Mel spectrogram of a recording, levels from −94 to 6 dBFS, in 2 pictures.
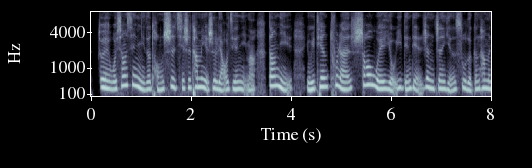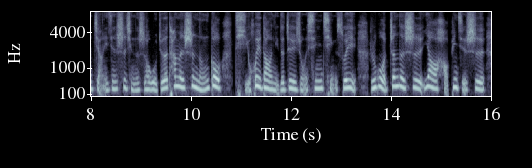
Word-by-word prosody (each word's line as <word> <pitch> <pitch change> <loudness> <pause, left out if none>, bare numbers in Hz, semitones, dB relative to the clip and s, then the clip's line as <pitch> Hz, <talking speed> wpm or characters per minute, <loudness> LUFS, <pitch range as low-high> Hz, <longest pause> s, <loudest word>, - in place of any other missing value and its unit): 对， 265 -3 +4
我 220 0 0
相 320 +8 +1
信 335 -4 +2
你 225 - +1
的 220 +2 -1
同 210 -1 -4
事， 265 +5 +2
其 250 0 -2
实 260 +2 0
他 280 - +1
们 280 0 +3
也 240 -5 +1
是 245 +4 +2
了 215 -1 0
解 225 0 -1
你 225 -2 -1
嘛， - - -5 0.2
当 320 0 +3
你 250 -2 +1 0.3
有 205 -2 +2
一 220 - +3
天 290 +4 +2
突 330 +4 -2
然 225 -5 +1
稍 345 +6 +1
微 235 -9 +3
有 205 -4 0
一 260 +1 -2
点 230 0 -1
点 235 -6 -3
认 265 -4 +1
真 230 -1 0
严 200 -1 -2
肃 240 +3 -2
地 200 -3 0
跟 225 +5 -3
他 245 +1 -2
们 240 -2 0
讲 225 0 -5
一 - - -7
件 220 +3 -5
事 230 +3 -3
情 215 -5 -5
的 195 - -5
时 205 +1 -5
候， 215 - -1
我 210 -1 0
觉 210 +5 -3
得 245 - +4
他 310 - -3
们 290 -4 +3
是 280 +5 +2
能 225 -3 0
够 275 -3 +5 0.3
体 - - -4
会 315 -1 +2
到 250 -3 +2
你 200 -3 -4
的 205 - -3
这 230 +2 +1
种 200 -2 -7
心 240 +3 -1
情。 230 - -4
所 230 +2 +1
以 240 -4 +1 0.3
如 245 +3 +2
果 265 -8 +2
真 300 +7 +1
的 290 -3 +3
是 245 -2 +1
要 270 -3 +2
好， 235 - -6
并 270 -1 +1
且 200 -5 -6
是， 210 0 0
235 Hz, 285 characters per minute, -20 LUFS, 215-270 Hz, 0.3 s, 够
